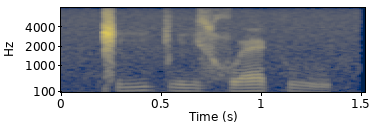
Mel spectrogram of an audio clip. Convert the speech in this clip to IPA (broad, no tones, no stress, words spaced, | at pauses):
ǁiːkliːz χʷækuː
